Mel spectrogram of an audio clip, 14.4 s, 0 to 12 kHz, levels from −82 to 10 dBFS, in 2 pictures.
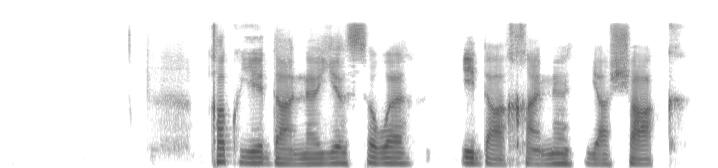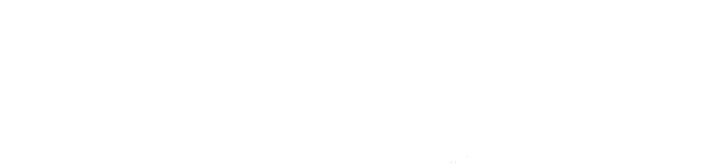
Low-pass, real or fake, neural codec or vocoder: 7.2 kHz; fake; codec, 16 kHz, 2 kbps, X-Codec, HuBERT features, trained on general audio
